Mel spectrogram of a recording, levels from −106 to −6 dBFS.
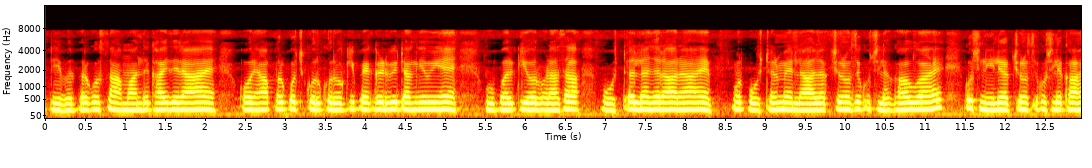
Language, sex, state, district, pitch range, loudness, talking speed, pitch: Hindi, female, Rajasthan, Churu, 190-200 Hz, -14 LUFS, 200 wpm, 195 Hz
